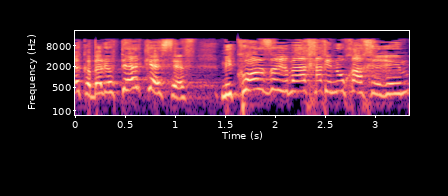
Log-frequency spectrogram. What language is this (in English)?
Hebrew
